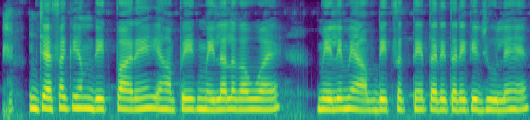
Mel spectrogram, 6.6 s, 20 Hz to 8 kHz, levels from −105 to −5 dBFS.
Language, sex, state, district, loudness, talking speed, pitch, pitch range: Hindi, female, Rajasthan, Jaipur, -16 LUFS, 225 wpm, 210 Hz, 205-220 Hz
